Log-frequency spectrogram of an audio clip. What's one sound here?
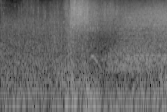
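A sword strikes a body with a heavy impact.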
